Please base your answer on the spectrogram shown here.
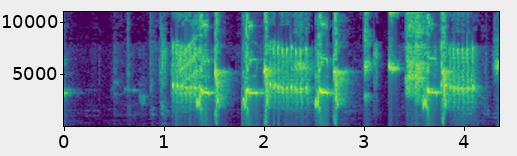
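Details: A male bar-winged prinia calls persistently in defence of its territory. After a quiet start, four buzzy, grating high trills follow closely, each punctuated by a sharp click and a short whistled note.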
